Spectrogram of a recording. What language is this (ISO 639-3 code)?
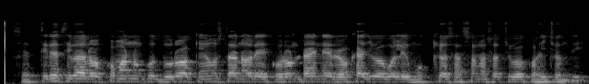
ori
